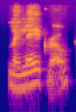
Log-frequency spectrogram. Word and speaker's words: L'Allegro: It's nearly impossible to understand and appreciate John Milton's L'allegro. I have to even look at the pronunciation. L'allegro, pronunciation on that second syllable, without also having read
